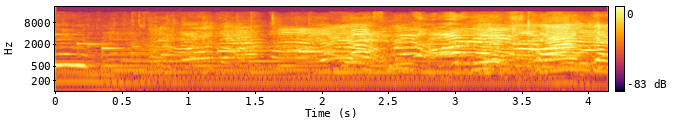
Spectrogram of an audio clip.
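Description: A class of young children all talking and shouting at once, growing busier about a second and a half in, over background music.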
